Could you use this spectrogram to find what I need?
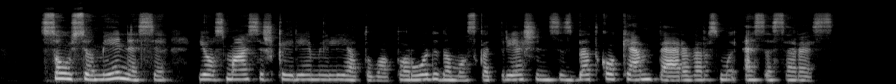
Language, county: Lithuanian, Panevėžys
